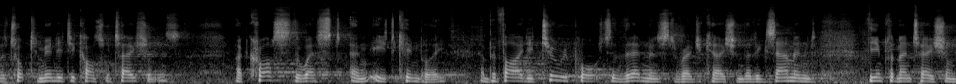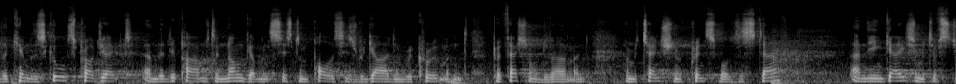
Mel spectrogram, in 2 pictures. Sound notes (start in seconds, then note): none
